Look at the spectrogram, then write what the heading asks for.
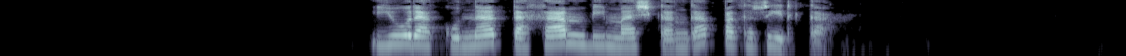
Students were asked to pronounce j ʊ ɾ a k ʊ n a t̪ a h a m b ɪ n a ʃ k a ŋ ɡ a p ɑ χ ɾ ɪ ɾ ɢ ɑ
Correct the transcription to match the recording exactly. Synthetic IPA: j ʊ ɾ a k ʊ n a t̪ a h a m b ɪ m a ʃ k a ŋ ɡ a p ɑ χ ɾ ɪ ɾ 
